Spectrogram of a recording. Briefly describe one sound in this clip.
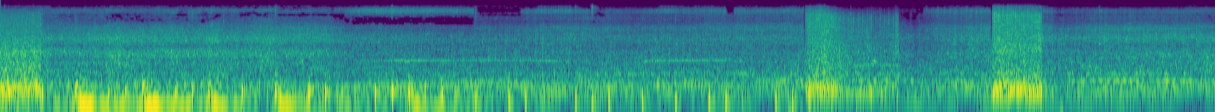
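Water splashes and churns around a moving tank.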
